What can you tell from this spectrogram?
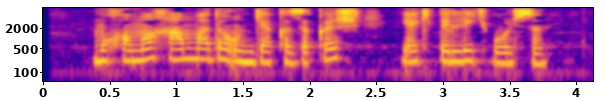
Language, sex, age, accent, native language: Uzbek, female, 12-17, Qashqadaryo, Uzbek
